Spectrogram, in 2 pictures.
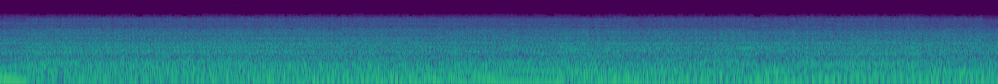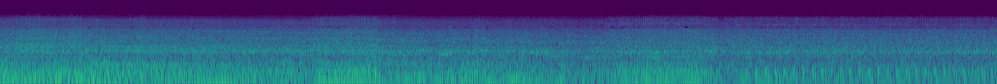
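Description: Lindner Lintrac tractor's diesel engine running steadily, its pitch shifting a little and the sound easing off somewhat in the last third.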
